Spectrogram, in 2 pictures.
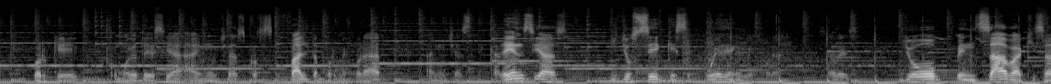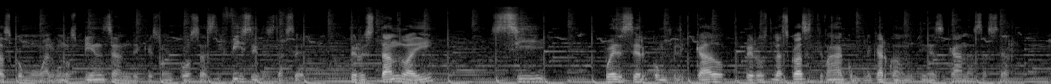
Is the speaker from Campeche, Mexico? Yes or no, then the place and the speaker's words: yes; Campeche, Mexico; estoy aquí en la ciudad de Campeche porque estoy estudiando, pero yo quiero regresar a mi pueblo, quiero trabajar para mi pueblo y para mi municipio, en este caso es Chapoto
